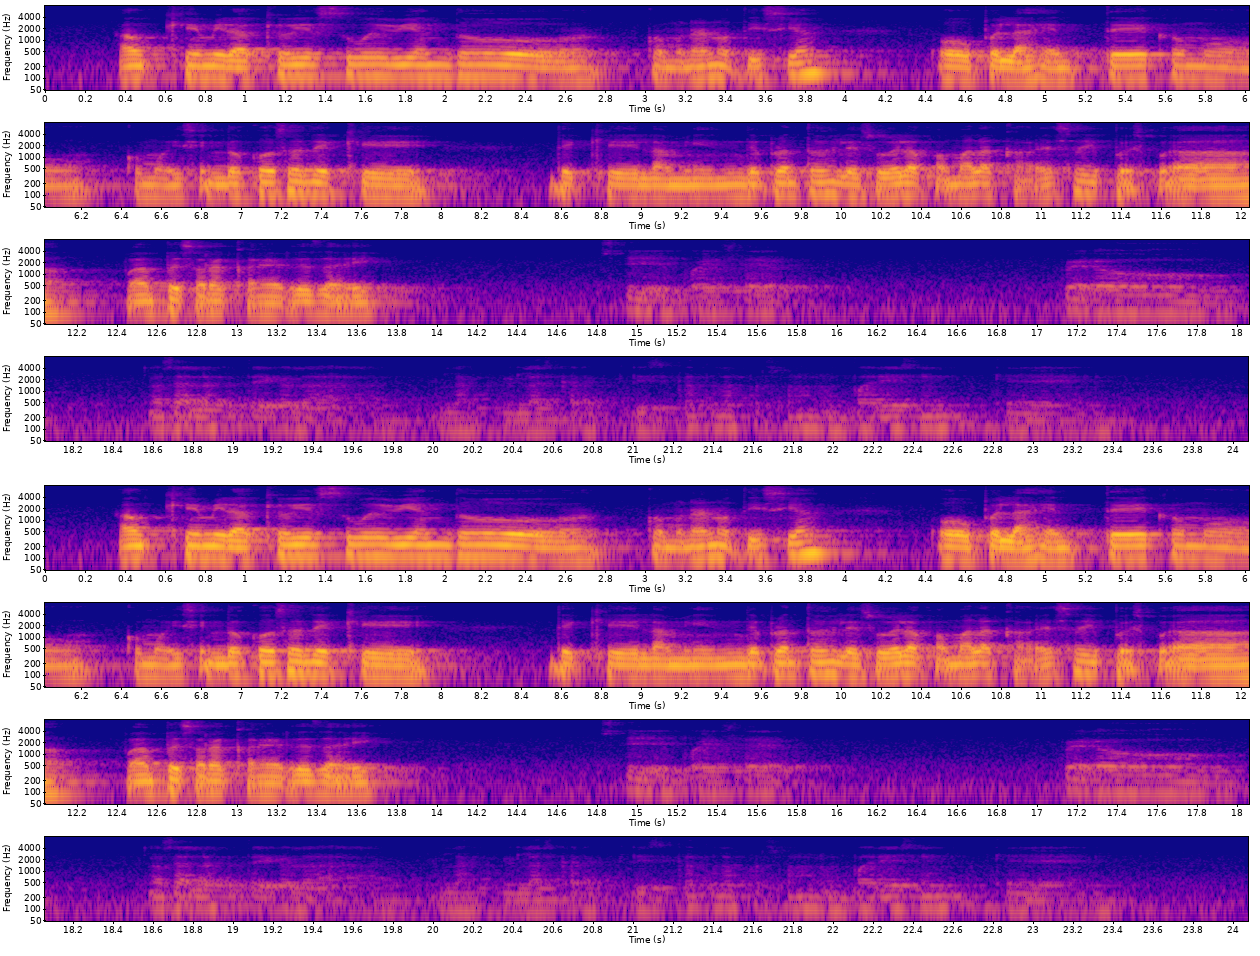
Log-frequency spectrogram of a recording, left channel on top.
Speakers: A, on the right; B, in the centre.
A: Aunque mira que hoy estuve viendo como una noticia, o pues la gente como, como diciendo cosas de que de que Lamine de pronto se le sube la fama a la cabeza y pues pueda, pueda empezar a caer desde ahí.
B: Sí, puede ser. Pero O sea, lo que te digo, la, la- la- las características de la persona no parecen que,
